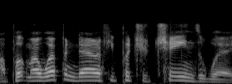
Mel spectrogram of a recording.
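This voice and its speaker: Using a put-on character voice, a man speaks at a fairly quick pace with a high pitch. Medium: actual play. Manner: defiant, bristly.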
